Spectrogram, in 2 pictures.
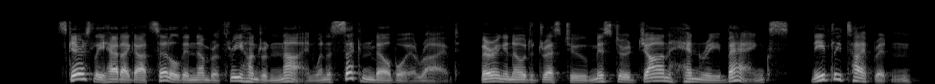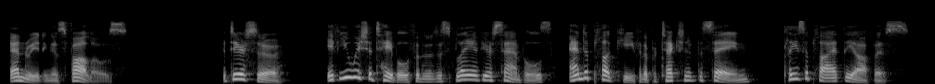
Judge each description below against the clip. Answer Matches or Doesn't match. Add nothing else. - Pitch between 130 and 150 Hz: Matches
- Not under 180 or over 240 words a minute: Matches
